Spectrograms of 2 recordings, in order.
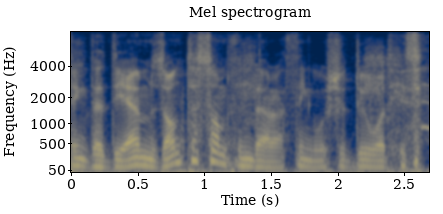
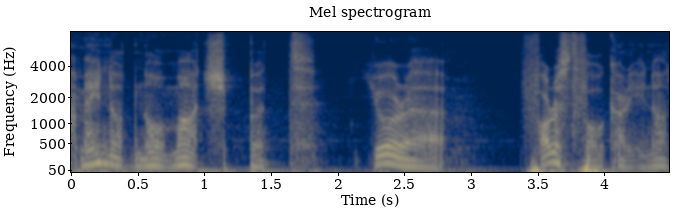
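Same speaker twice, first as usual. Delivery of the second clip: half-whispered as quietly as possible; 5 dB quieter than usual. Half-whispering to another character in a tabletop game: half-whispering in character. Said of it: "I whisper, as quietly as I can".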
